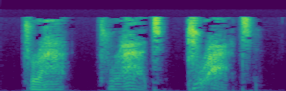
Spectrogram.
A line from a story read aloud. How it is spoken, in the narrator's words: He was just muttering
